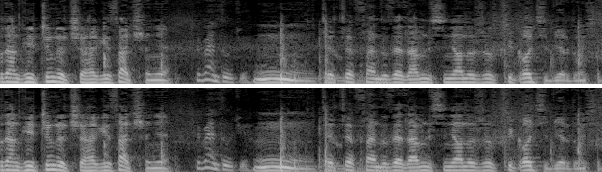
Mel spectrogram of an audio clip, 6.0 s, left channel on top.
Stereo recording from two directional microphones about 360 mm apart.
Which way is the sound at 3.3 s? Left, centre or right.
Centre.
